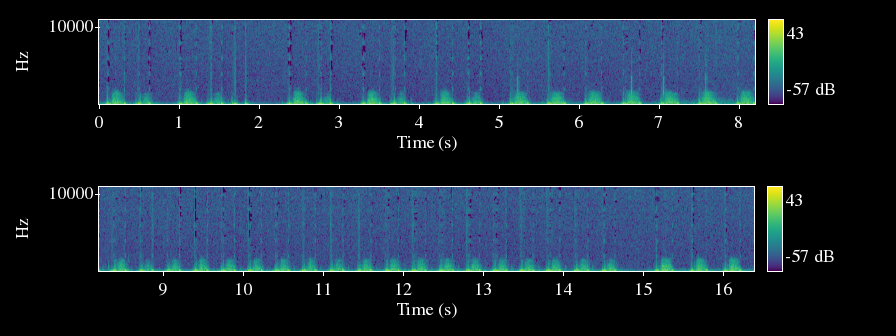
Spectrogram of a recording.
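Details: Irregular heartbeat (arrhythmia) heard with the chest pressed, recorded alongside a single-lead ECG: loud low heart sounds with uneven spacing, runs of faster beats and pauses.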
